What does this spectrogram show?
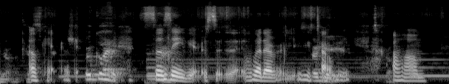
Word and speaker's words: Xavier: only but but uh because in Spanish it's Javier in Spanish it's but since my name since my name starts with an X it's Xavier if it was Javier it be with a J but you know M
